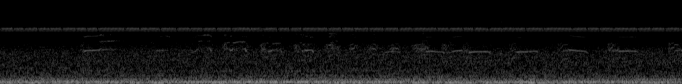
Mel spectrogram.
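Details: Summer sunrise crickets at Humber Bay Shores, Toronto, on a calm clear morning, July 28, 2020: a continuous high trill holds steady while short, sharp mid-pitched bird chirps repeat many times above a low background rumble.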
